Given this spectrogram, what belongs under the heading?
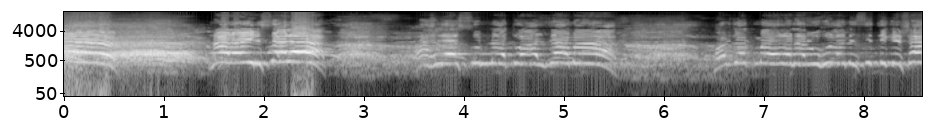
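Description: A large religious gathering's crowd roars a slogan back in unison, loud chanted bursts rising and falling over several seconds with voices overlapping.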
